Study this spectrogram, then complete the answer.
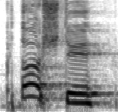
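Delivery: high hail to a shadowy figure; calling out. Acted. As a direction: shout it across the cave. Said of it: "wykrzykując przy okazji w jego kierunku".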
